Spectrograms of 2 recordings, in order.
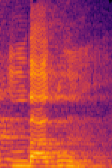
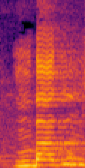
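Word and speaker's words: M'bagu'um: Bien-aimés, la signification de ces saints noms sont, lorsque vous prenez Mbagoum, vous pouvez mettre la signification dans les commentaires. Mbagoum s'écrit comme suit. M apostrophe B A G I apostrophe U M. Mbagoum veut dire Dieu.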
